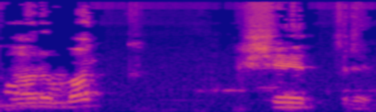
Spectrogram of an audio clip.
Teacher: কটা রিপিট হচ্ছে, যুক্তাক্ষরের প্রথম অক্ষরটা রিপিট হচ্ছে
